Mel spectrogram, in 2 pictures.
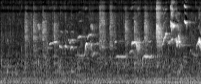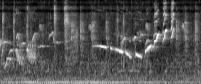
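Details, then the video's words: White-rumped shama from Tangse, Aceh, pouring out rare mimicked fill-in phrases: a varied jumble of sharp whistles, chips and rising and falling slurred notes, with a long descending whistle near the end, fast and irregular. "Murai Aceh SMBF Ori Tangse Sedang Bongkar Isian langka"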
